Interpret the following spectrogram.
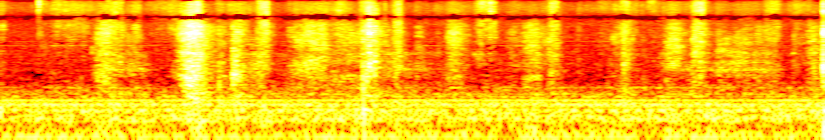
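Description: Faint soft rubbing and light taps of hands rolling and pressing yeast bread dough into a log on a cutting board, over a low steady background hum.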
